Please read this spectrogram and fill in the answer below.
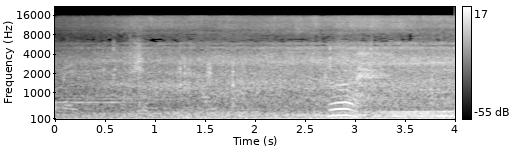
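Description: Heavy rain pouring down, with wind buffeting the microphone, the noise slowly growing louder.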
